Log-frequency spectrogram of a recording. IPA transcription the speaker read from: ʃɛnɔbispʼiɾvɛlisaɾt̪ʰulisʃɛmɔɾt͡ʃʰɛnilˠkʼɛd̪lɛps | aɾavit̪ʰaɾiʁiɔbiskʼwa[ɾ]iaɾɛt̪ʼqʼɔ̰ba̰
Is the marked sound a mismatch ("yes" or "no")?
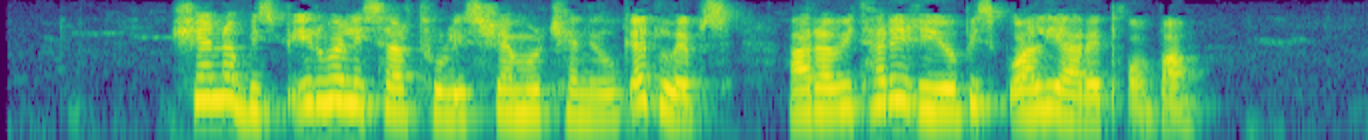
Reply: yes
